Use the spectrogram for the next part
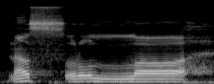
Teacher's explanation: ini dibaca dengan tebal apabila kalimah Allah ini bertemu baris ataupun bacaan u ini ataupun dhamma. Apabila bertemu dengan lam tasydid kalimah Allah, maka dibaca dengan tebal.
